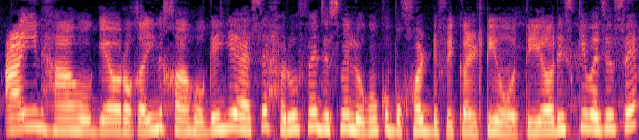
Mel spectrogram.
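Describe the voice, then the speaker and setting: A woman teaching Quran recitation rules patiently, step by step, slowing down to recite the example words. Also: high-pitched, no echo. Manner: patient, explains step by step, mixes in English words. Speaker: tajweed teacher. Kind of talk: spoken Urdu lesson with slow recited examples.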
